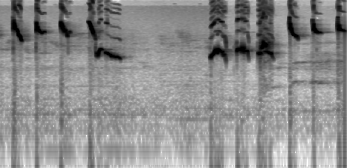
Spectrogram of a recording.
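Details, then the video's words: Orange-headed thrush song, used as a lure for silent orange-headed thrushes: a varied run of high, sharp descending whistles and buzzy trilled notes, about three per second, with a short pause midway. "audio suara anis merah"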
